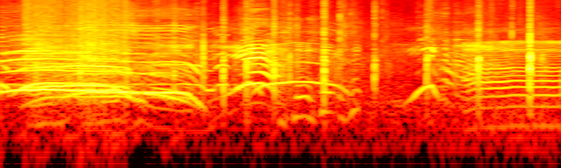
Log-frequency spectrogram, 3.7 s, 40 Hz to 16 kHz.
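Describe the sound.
A small group of young voices, about 30 men and a couple of women in their 20s, mostly Israeli, gathered for a no-pants tram ride, cheers and whoops together, with overlapping shouts rising and falling and a few scattered claps, fairly loud, fading to sporadic hollers.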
